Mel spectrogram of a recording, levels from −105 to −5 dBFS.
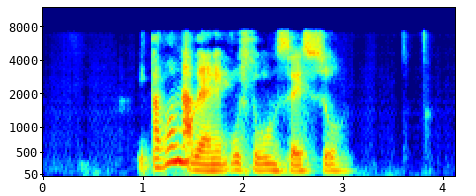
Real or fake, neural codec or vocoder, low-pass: fake; codec, 16 kHz, 1 kbps, FreqCodec, larger model; 7.2 kHz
